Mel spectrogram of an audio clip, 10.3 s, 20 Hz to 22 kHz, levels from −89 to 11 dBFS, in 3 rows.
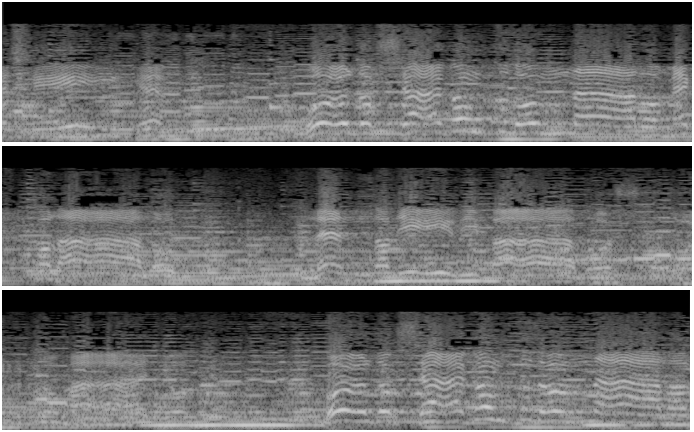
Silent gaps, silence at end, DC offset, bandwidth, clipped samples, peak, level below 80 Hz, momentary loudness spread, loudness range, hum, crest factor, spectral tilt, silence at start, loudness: none; 0 s; under 0.1%; 11.5 kHz; under 0.1%; -4 dBFS; -44 dBFS; 5 LU; 1 LU; none; 12 dB; -5.5 dB/octave; 0 s; -15 LUFS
